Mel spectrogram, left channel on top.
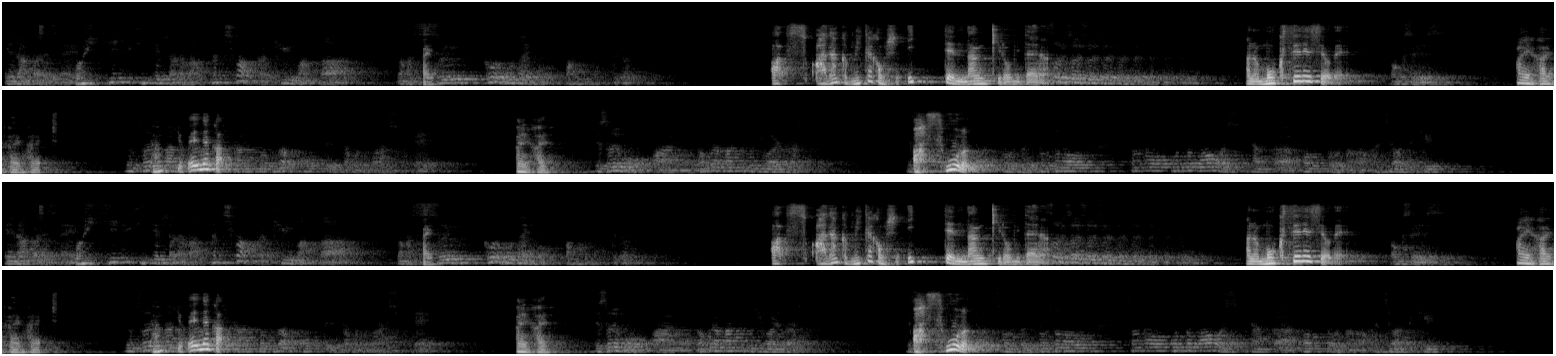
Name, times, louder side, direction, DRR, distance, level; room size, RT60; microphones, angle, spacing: voice 1, 0.0-3.5 3.9-6.5 10.3-12.0 13.8-14.4 16.7-19.8 21.4-23.5 24.6-29.8, equal, 50° right, -1 dB, 4.6 m, -41 dB
voice 2, 7.7-9.1 9.4-10.5 12.4-13.4 15.1-15.9 17.0-17.7 20.7-21.0 24.6-25.3, equal, ahead, 13 dB, 0.3 m, -21 dB
12.5 x 6.7 x 8.7 m, 1.1 s
head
